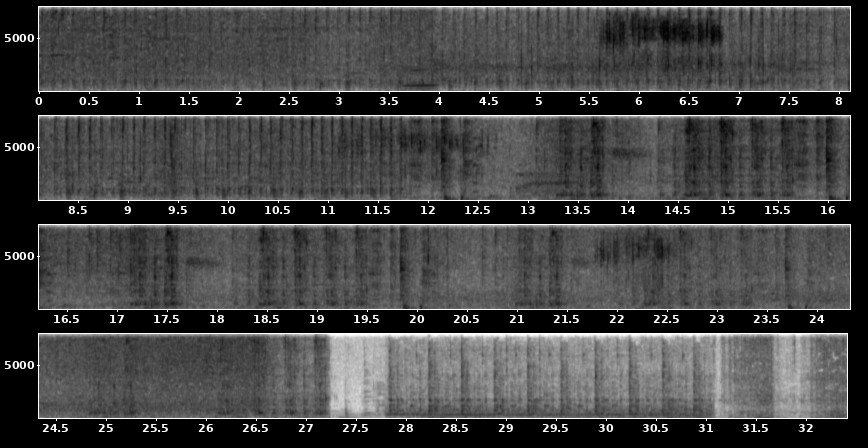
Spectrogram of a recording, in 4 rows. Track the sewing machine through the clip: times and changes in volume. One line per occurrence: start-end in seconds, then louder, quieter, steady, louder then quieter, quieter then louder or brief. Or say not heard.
0.0-32.3 louder then quieter.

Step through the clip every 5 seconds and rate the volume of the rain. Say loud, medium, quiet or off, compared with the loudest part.
loud, loud, medium, medium, loud, loud, off.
